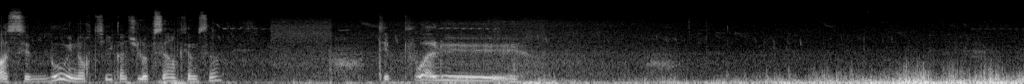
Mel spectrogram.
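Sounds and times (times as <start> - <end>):
speech: 0.0 - 2.4, 3.8 - 5.6
wind buffeting the microphone outdoors: 0.0 - 10.2.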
